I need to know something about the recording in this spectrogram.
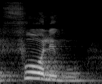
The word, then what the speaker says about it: fôlego: Nossa resposta letra de fôlego fôlego recebe acento por ser uma proparoxítona né Porque só antepenúltima sílaba tônica portanto não é por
